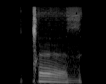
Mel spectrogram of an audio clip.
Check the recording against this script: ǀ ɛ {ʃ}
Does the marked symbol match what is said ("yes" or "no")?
no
